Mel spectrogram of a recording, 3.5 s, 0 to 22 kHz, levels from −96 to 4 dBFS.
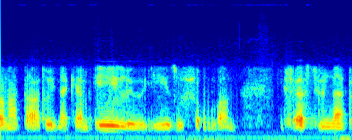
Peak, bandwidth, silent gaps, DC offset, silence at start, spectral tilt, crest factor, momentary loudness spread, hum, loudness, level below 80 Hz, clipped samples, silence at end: -8 dBFS; 4 kHz; none; under 0.1%; 0 s; -7 dB/octave; 20 dB; 12 LU; none; -27 LUFS; -58 dBFS; under 0.1%; 0 s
